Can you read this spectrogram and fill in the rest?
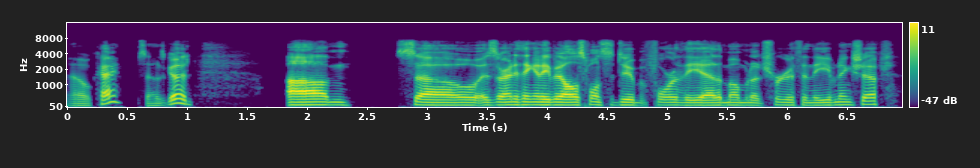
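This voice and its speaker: A man narrating a tabletop roleplaying game casually as game master, in a halting, conversational way with repeated words. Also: medium pitch, a bit bright, clean tone, no room sound, dull audio.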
